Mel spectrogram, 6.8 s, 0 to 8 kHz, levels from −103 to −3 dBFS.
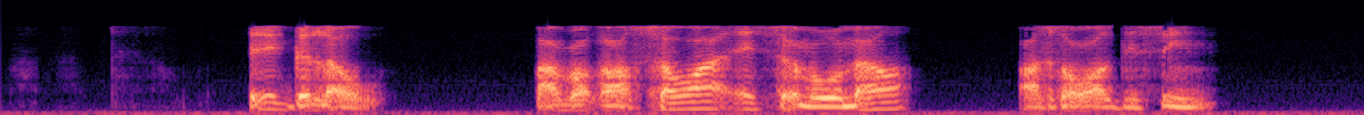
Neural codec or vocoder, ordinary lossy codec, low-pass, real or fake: autoencoder, 22.05 kHz, a latent of 192 numbers a frame, VITS, trained on many speakers; AAC, 16 kbps; 7.2 kHz; fake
